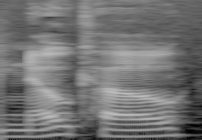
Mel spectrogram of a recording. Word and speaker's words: NOCO: right this is a no-co pass-through outlet for those of you that have never heard of noco i think that's how you say it noc oh it's gotta be no co um for those of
